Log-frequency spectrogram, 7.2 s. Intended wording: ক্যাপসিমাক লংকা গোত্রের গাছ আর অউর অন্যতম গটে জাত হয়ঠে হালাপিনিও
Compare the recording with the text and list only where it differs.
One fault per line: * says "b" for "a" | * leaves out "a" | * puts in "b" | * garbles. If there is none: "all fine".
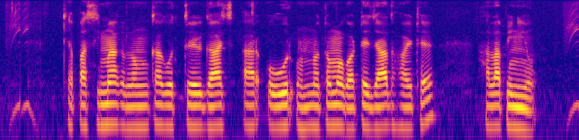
all fine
